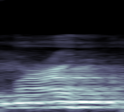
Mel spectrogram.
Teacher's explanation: معہم عین وسط حلق سے ادا کریں گے، میم ساکن پہ اظہار شفوی ہے.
